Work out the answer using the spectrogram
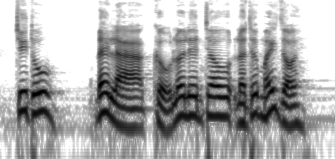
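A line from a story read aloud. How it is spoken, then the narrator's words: Shocked loud shout. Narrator (Vietnamese): Liễu Tuyết cũng bị chấn động đến tái mét mặt, hét lớn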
